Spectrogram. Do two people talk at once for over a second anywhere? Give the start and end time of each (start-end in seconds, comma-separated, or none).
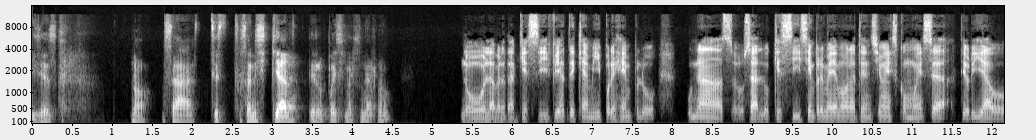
none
